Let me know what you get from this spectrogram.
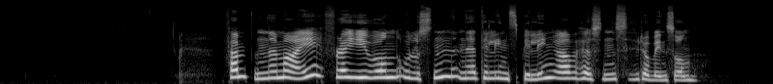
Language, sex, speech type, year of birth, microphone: Norwegian, female, read, 1984, Shure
